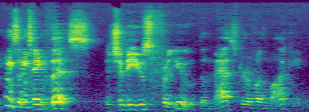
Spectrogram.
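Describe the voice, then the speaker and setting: A man's voice: medium pitch, sing-song, moderate pace, fairly bright tone. A man co-hosting a casual group debate, emphatic and sarcastic, swearing freely. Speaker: podcast host debating films. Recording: roomy, distant mic, faint noise.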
